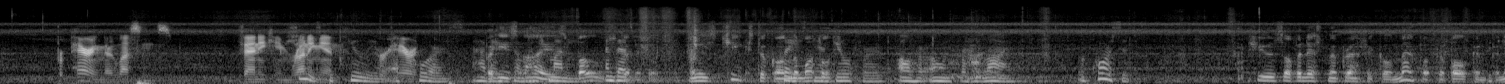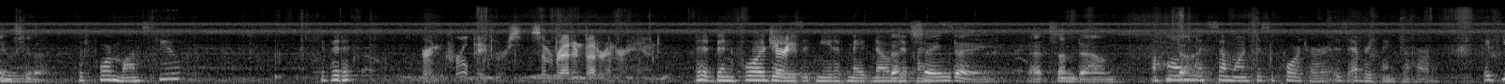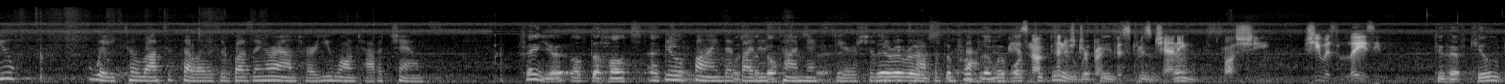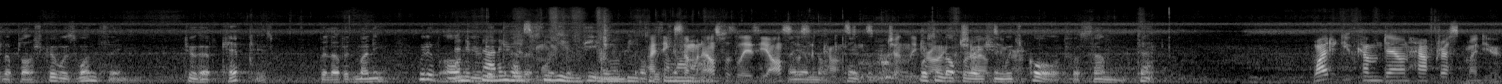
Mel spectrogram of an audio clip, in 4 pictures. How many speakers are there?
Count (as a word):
three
